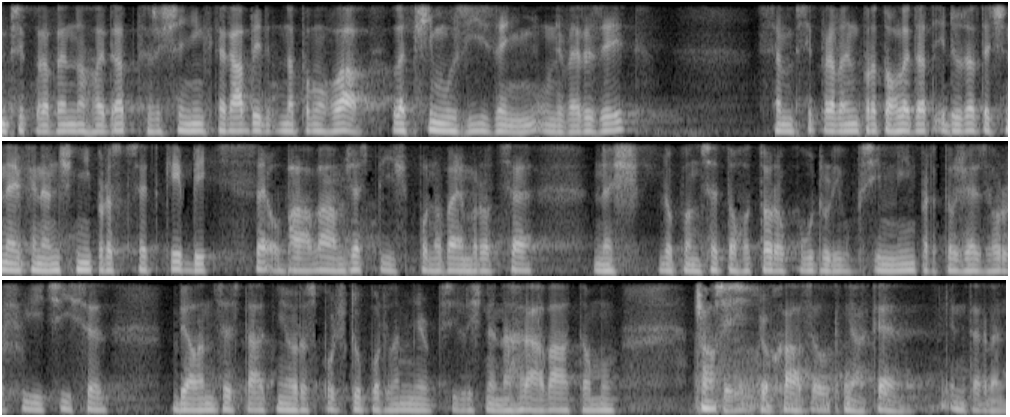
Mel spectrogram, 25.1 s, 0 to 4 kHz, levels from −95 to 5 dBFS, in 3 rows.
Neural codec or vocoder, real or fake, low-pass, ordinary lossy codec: codec, 16 kHz, 0.8 kbps, ZipCodec; fake; 3.6 kHz; AAC, 32 kbps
